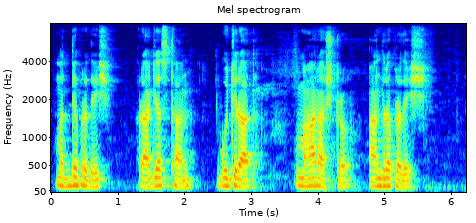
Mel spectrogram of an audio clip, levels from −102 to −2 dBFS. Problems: background sounds at intervals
